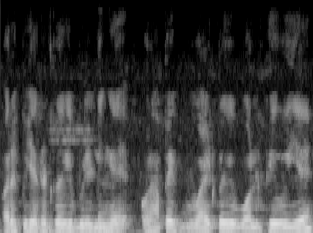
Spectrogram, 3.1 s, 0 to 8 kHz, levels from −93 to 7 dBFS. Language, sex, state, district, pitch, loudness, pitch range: Hindi, male, Uttar Pradesh, Lucknow, 140 Hz, -14 LUFS, 130-145 Hz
